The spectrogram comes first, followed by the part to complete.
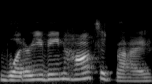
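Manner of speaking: unbothered, unfazed, offhand, matter-of-fact delivery. Retelling a man answering a caller who says he's haunted, imitating a monotone voice. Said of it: "his voice is so like monotone and unfazed".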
